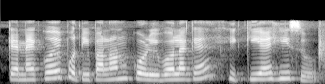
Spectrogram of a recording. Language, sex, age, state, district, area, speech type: Assamese, female, 30-45, Assam, Majuli, urban, spontaneous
